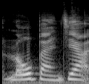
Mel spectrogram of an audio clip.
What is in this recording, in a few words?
"lou2ban3jia4", Chinese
